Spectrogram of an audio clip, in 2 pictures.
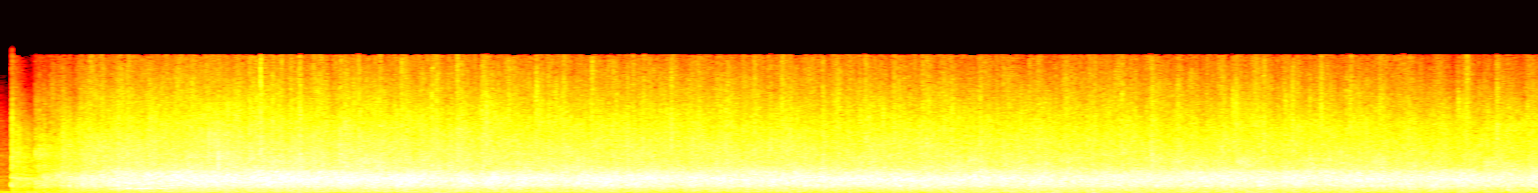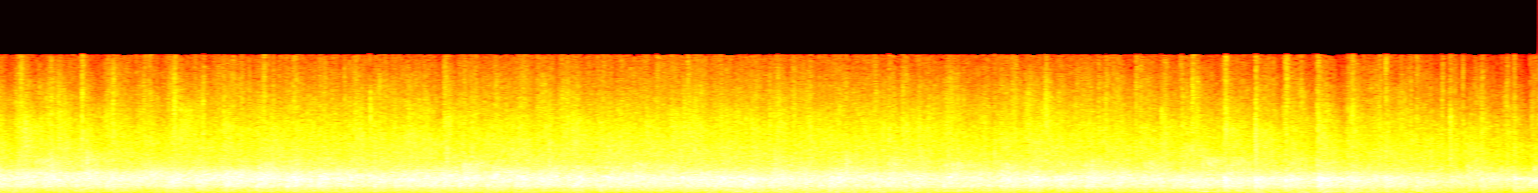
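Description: Applause breaking out just after the final chord of a piano concerto dies away, holding steady and fading near the end.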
